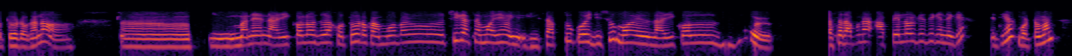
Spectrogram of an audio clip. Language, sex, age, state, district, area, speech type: Assamese, female, 45-60, Assam, Nagaon, rural, conversation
